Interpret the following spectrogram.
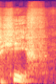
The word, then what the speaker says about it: HEIF: in Apple's format, which they revealed that as a company, they pronounced Heath. Heath. So Heif, which I get why you would head towards Heath.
